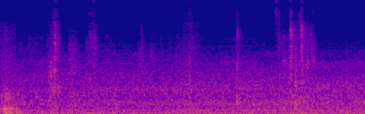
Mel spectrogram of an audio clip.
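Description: A dull thump as a painted canvas panel is set upright against a wall, followed by a few faint light clicks and taps of handling over low room noise.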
